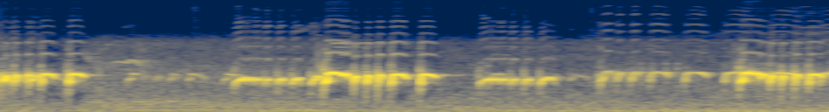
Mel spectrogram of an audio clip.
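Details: Several zebra doves, local Bangkok, crossing and Cemani types, coo in a massed lure recording: bursts of quick clipped notes, some with a brief rising roll, separated by short pauses.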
